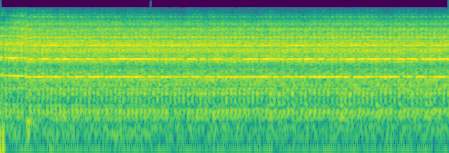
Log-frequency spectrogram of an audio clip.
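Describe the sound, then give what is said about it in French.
An alarm clock rings on a bedside table in a shabby hotel room. The loud, steady ring runs without a break through the whole clip, and no voices are heard. “Le réveil retentit.”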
